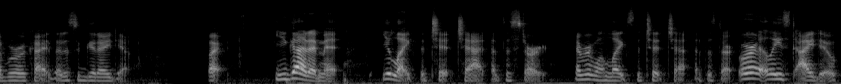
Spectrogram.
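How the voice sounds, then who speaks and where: A young woman who speaks Norwegian as her first language chats casually with viewers while playing, reading their messages aloud and laughing often. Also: medium pitch. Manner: chatty and giggly, laughs often; talks to chat while playing. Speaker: game streamer.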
